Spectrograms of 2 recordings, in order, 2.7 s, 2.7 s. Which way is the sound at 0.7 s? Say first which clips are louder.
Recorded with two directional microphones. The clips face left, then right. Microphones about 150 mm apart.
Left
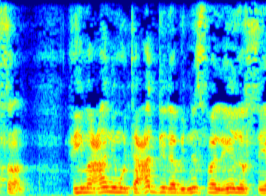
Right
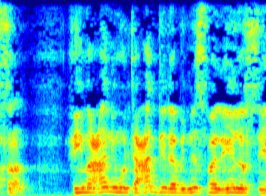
Left 2 dB; 25° left (ahead or behind).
